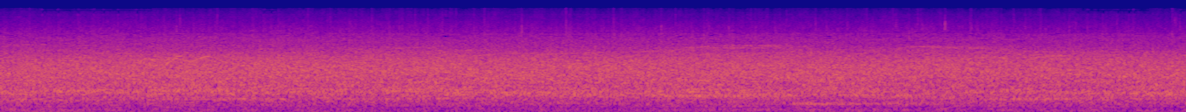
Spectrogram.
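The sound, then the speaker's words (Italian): Football fans at a match applaud a substituted player: dense, continuous clapping from a large crowd that holds steady and loud for the full stretch. “Applausi dei tifosi goriani per Obiang”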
